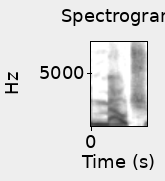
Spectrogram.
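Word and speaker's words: Mauch: give you another guy Cody mouch or I've been calling him Cody mock saying his last name wrong the entire draft class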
